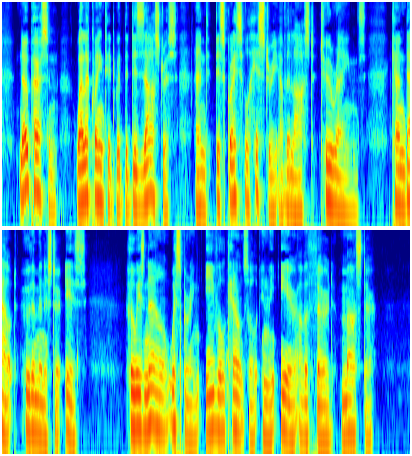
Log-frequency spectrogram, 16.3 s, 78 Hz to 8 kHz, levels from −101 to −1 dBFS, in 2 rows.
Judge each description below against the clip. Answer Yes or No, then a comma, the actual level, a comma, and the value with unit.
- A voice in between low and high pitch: No, low, 120 Hz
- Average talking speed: No, slow, 125 wpm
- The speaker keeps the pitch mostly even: No, average, 3.5 semitones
